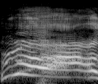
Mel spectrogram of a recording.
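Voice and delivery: high, very loud roar; animal rage roar. Acted. Driver losing it at the wheel, animal roar. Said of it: "he makes this animal noise".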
